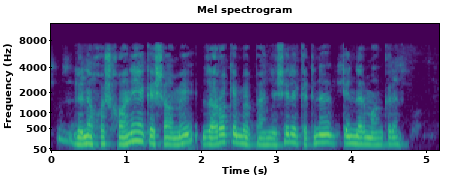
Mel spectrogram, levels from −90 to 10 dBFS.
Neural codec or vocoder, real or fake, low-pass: none; real; 7.2 kHz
